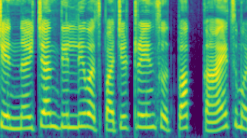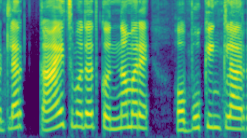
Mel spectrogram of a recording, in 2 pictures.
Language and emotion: Goan Konkani, disgusted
